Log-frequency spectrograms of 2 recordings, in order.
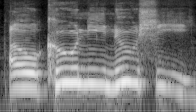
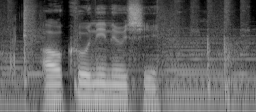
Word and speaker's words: Okuni: It's It's Okuni, man. Okin. Well, I can't pronounce Japanese names, but You're wrong again. Oki. Okuni. Hey, you said it proper.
